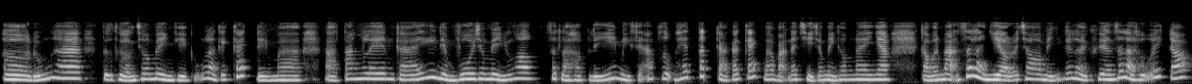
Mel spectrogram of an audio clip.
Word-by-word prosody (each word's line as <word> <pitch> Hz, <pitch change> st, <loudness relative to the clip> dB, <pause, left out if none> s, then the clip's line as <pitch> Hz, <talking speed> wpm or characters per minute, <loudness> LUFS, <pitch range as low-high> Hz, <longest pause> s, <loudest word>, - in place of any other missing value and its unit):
Ừ, 225 Hz, -3 st, +4 dB
đúng 195 Hz, +7 st, +1 dB
ha, 280 Hz, -2 st, +2 dB, 0.2 s
tự 220 Hz, -2 st, -1 dB
thưởng 195 Hz, -3 st, +1 dB
cho 250 Hz, +4 st, -2 dB
mình 230 Hz, -5 st, +2 dB
thì 190 Hz, -2 st, +1 dB
cũng 185 Hz, -, -10 dB
là 270 Hz, -3 st, 0 dB
cái 220 Hz, +1 st, -4 dB
cách 385 Hz, +2 st, -1 dB
để 190 Hz, -, +1 dB
mà, 200 Hz, +1 st, 0 dB, 0.2 s
à, 190 Hz, -2 st, -3 dB
tăng 250 Hz, +1 st, 0 dB
lên 255 Hz, -1 st, +2 dB
cái 240 Hz, +7 st, 0 dB
niềm 225 Hz, -6 st, +3 dB
vui 245 Hz, +5 st, +4 dB
cho 255 Hz, -, +2 dB
mình, 235 Hz, -4 st, +2 dB
đúng 225 Hz, -, -1 dB
không? 270 Hz, 0 st, -1 dB
Rất 260 Hz, -3 st, -5 dB
là 210 Hz, -, 0 dB
hợp 195 Hz, 0 st, -3 dB
lý. 195 Hz, +8 st, 0 dB
Mình 220 Hz, -6 st, 0 dB
sẽ -, -, -8 dB
áp 260 Hz, +1 st, -8 dB
dụng 255 Hz, -5 st, -5 dB
hết 285 Hz, +8 st, -3 dB
tất 370 Hz, 0 st, -1 dB
cả 225 Hz, -6 st, -2 dB
các 230 Hz, +2 st, -2 dB
cách 330 Hz, +2 st, -3 dB
mà 225 Hz, -, -2 dB
các 225 Hz, -, -1 dB
bạn 185 Hz, -1 st, -4 dB
đã 220 Hz, -, -1 dB
chỉ 220 Hz, -4 st, -1 dB
cho 200 Hz, +3 st, -3 dB
mình 205 Hz, -3 st, +1 dB
hôm 215 Hz, +1 st, -2 dB
nay 225 Hz, 0 st, +2 dB
nha. 225 Hz, 0 st, +3 dB, 0.3 s
Cảm 200 Hz, -2 st, -1 dB
ơn 210 Hz, +2 st, +1 dB
bạn 230 Hz, -3 st, +1 dB
rất 390 Hz, -, +2 dB
là 360 Hz, -, +4 dB
nhiều 225 Hz, -2 st, +5 dB
đã 210 Hz, -, -3 dB
cho 245 Hz, 0 st, -1 dB
mình 205 Hz, -4 st, +1 dB
những 225 Hz, -, -8 dB
cái 270 Hz, +2 st, -2 dB
lời 230 Hz, -7 st, +2 dB
khuyên 235 Hz, -2 st, +3 dB
rất 315 Hz, -, 0 dB
là 285 Hz, -, +3 dB
hữu 215 Hz, 0 st, 0 dB
ích 350 Hz, +1 st, -2 dB
đó. 310 Hz, +2 st, -1 dB
230 Hz, 325 wpm, -18 LUFS, 210-260 Hz, 0.3 s, nhiều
